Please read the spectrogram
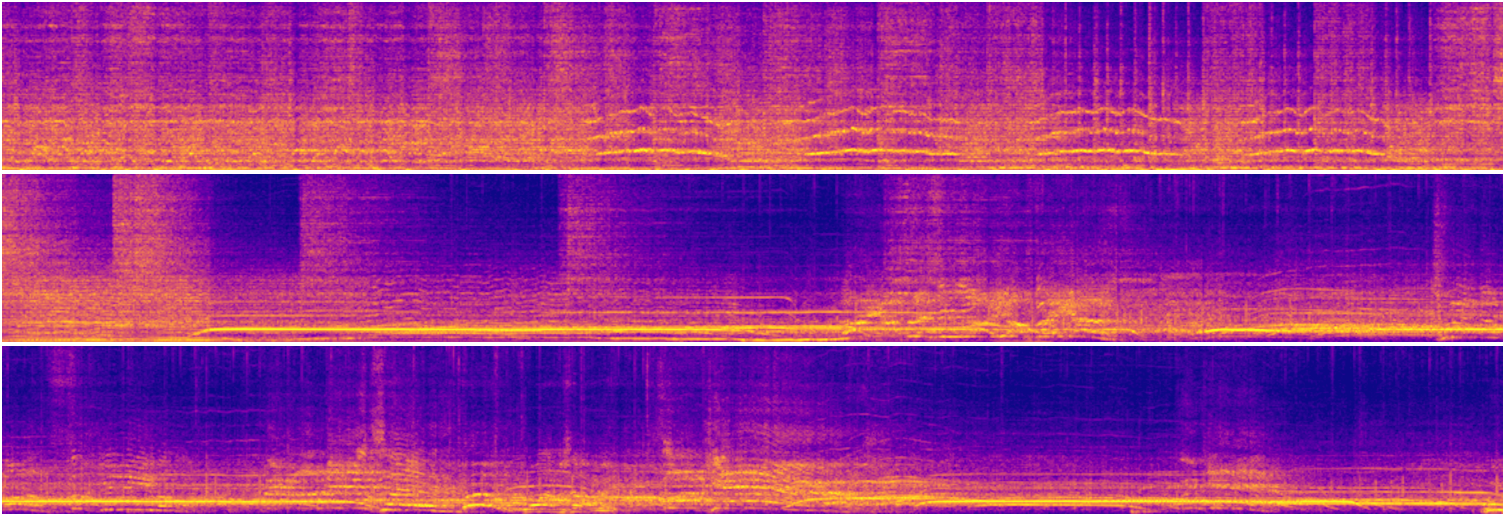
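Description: Live hard rock band with distorted guitar, drums and bass playing loud through the first ten seconds or so; the drums and bass then drop away, gone by about seventeen seconds in, and the song winds down to drawn-out high notes and yelled vocals.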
